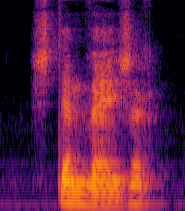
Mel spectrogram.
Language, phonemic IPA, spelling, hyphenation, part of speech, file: Dutch, /ˈstɛmˌʋɛi̯.zər/, stemwijzer, stem‧wij‧zer, noun, Nl-stemwijzer.ogg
